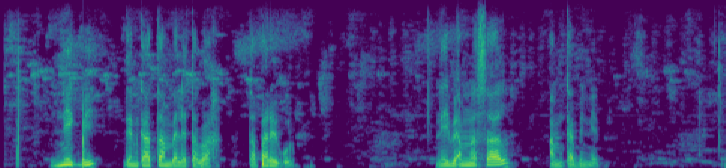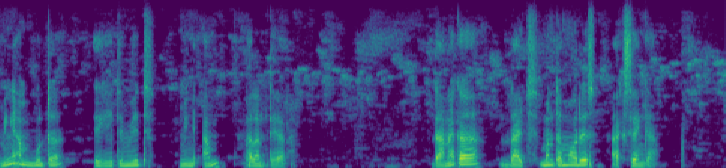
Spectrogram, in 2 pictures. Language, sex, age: Wolof, male, 25-35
